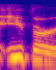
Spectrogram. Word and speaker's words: Aether: I think Aether is the right way to say that.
